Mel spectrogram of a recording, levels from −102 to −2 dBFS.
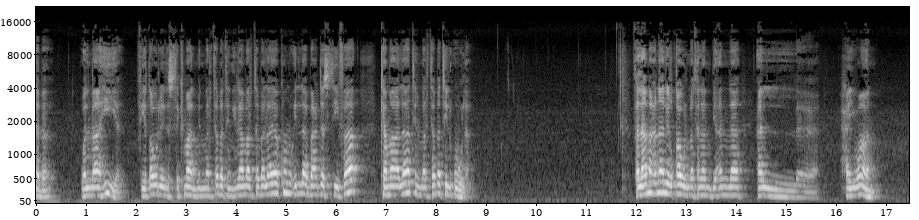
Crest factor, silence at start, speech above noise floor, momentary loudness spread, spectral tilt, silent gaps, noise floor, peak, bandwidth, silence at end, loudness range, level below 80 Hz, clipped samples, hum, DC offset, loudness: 18 dB; 0 s; 40 dB; 12 LU; -5.5 dB/octave; none; -60 dBFS; -4 dBFS; 15 kHz; 0.6 s; 6 LU; -58 dBFS; under 0.1%; none; under 0.1%; -21 LUFS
